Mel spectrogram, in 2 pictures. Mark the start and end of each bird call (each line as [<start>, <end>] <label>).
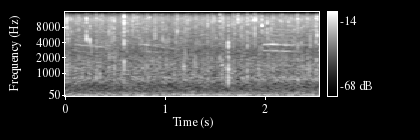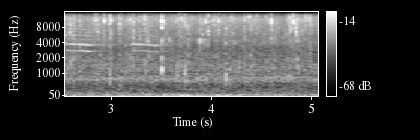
[0.00, 5.08] Blue Jay (Cyanocitta cristata)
